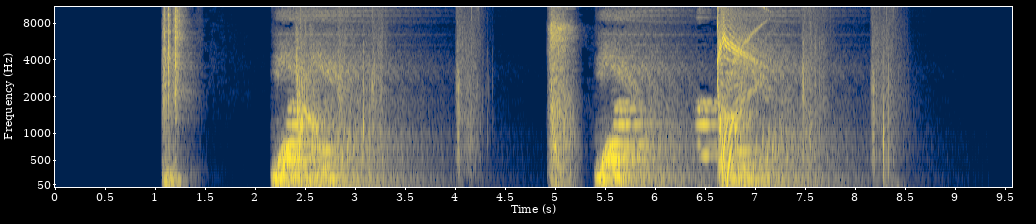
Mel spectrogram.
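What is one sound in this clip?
Short chimes and whooshes of a game's menu ring out as items are picked and placed.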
